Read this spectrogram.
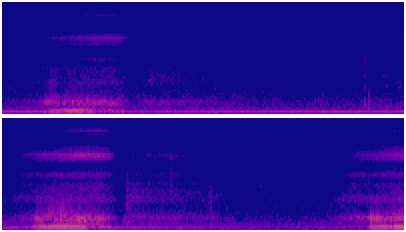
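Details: A sleepy Pitbull/Mastiff dog snoring indoors with his eyes open; deep, rasping snores with a low rumble come at roughly four-second intervals, three bursts in all, with a steady low hum running underneath between breaths.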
